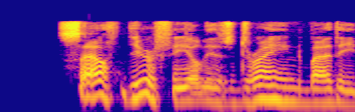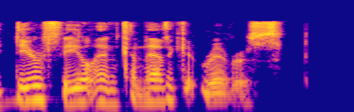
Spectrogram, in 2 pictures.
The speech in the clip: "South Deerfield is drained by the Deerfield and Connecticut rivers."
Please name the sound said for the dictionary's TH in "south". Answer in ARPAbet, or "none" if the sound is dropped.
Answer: TH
